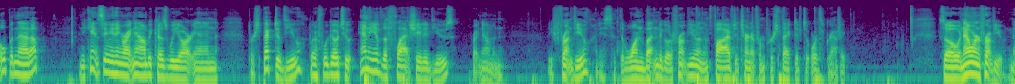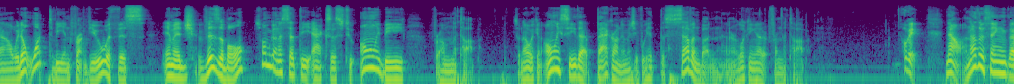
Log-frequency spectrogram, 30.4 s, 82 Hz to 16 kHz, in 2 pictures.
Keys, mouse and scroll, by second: 0.0 click, 0.2 click, 1.5-3.2 middle drag, 5.5 KP_1, 6.3 KP_5, 9.7-12.2 typing, 13.5 middle drag, 13.7 middle click, 13.9 middle click, 25.3 KP_7.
